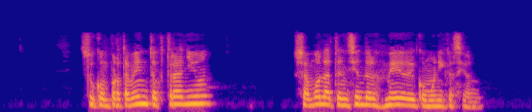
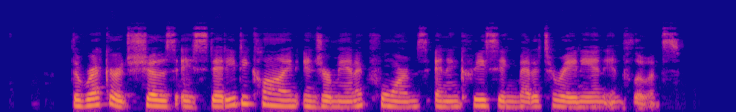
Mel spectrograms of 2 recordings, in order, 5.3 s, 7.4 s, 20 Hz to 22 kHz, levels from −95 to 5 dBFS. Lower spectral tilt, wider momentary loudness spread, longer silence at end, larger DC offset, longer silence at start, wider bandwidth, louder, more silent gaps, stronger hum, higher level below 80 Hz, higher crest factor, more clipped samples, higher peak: about the same, -6 dB/octave vs -6 dB/octave; about the same, 12 LU vs 10 LU; about the same, 0.5 s vs 0.6 s; neither; about the same, 0.85 s vs 0.75 s; second, 7.6 kHz vs 9.4 kHz; first, -18 LUFS vs -29 LUFS; neither; neither; first, -60 dBFS vs -70 dBFS; about the same, 16 dB vs 18 dB; neither; first, -4 dBFS vs -10 dBFS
